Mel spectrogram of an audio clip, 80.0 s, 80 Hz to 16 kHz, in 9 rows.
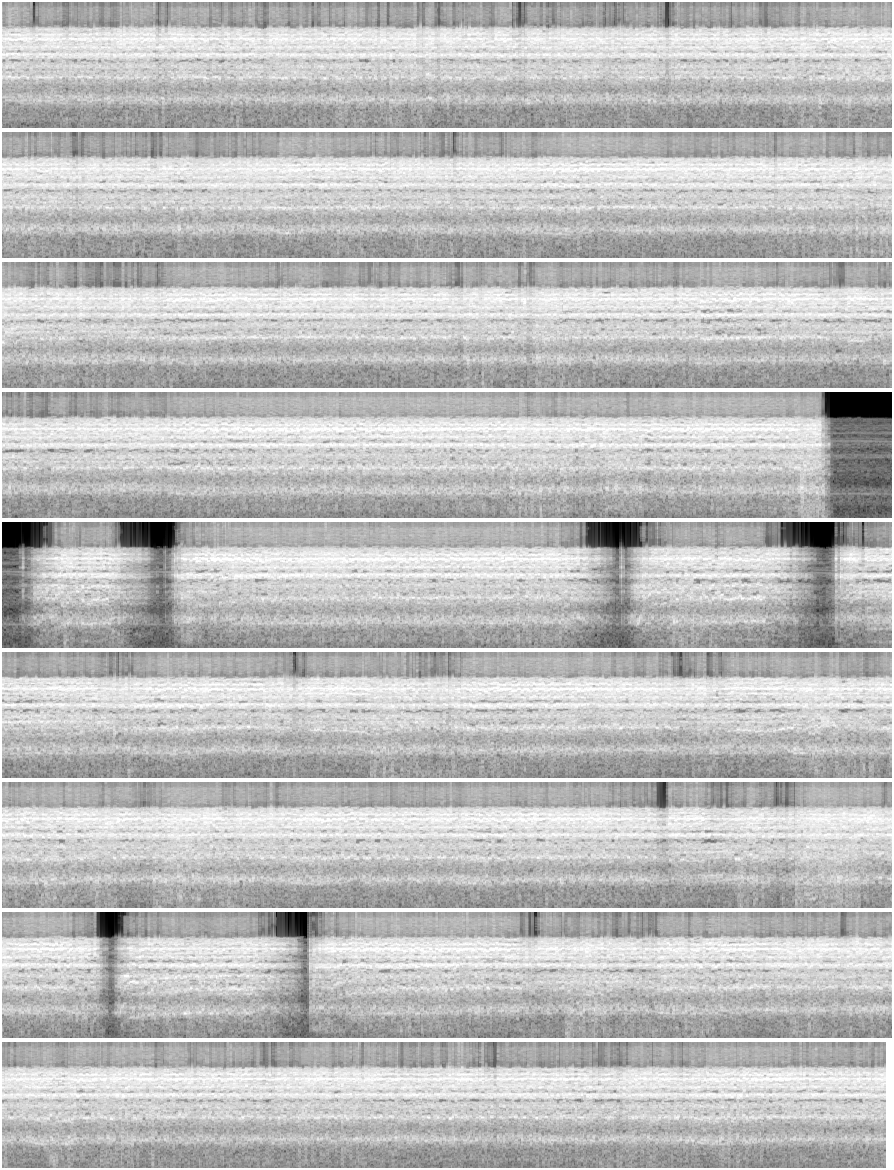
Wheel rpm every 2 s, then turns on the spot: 230, 230, 230, 230, 230, 230, 230, 230, 230, 230, 230, 230, 230, 230, 220, 210, 210, 120, 100, 200, 150, 120, 170, 220, 210, 220, 220, 230, 230, 230, 230, 170, 130, 200, 220, 230, 230, 230, 230, 230.
36-38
